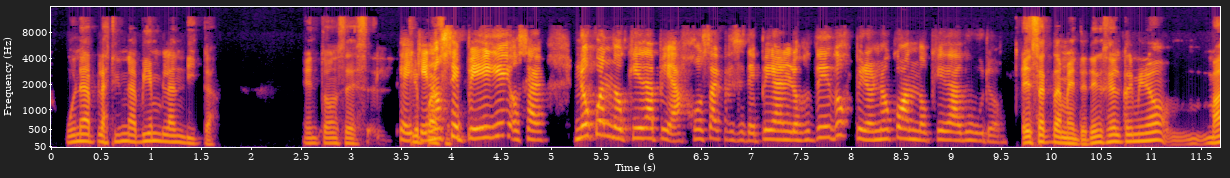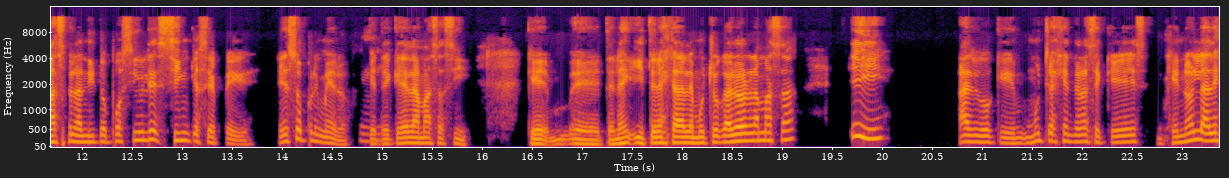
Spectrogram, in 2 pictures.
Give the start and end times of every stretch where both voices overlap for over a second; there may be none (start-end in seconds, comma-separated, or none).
none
